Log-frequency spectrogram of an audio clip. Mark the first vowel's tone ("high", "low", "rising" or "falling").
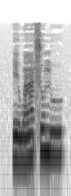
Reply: low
